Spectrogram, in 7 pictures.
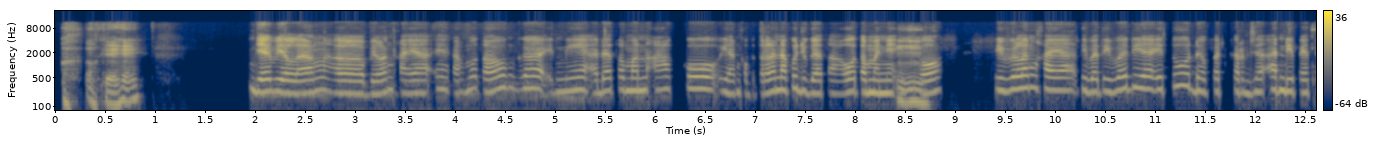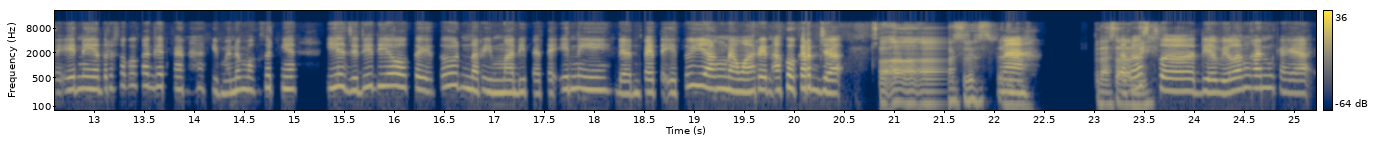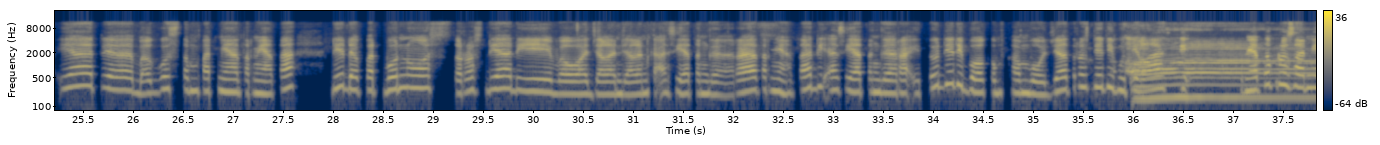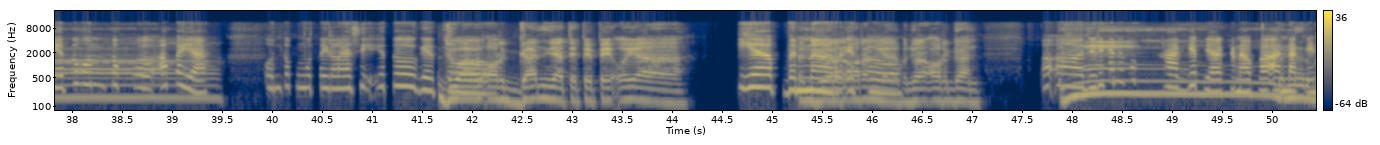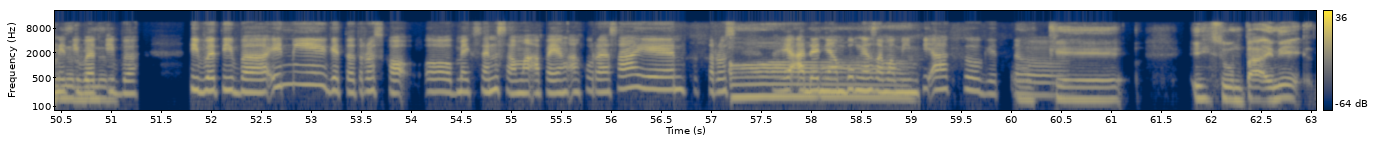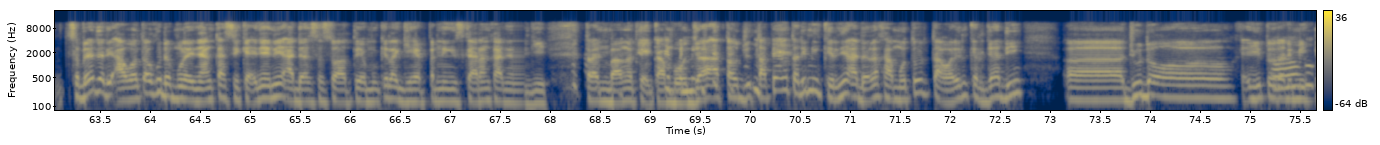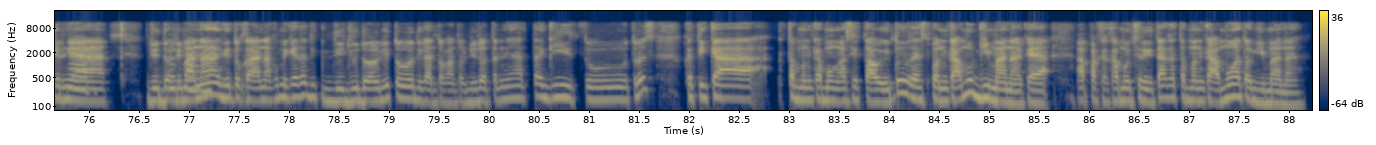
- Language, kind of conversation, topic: Indonesian, podcast, Bagaimana cara Anda menenangkan diri agar intuisi terasa lebih jelas?
- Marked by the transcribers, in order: laughing while speaking: "Oh, oke"; other street noise; tapping; other background noise; distorted speech; laughing while speaking: "bener"; drawn out: "oh"; drawn out: "hmm"; in English: "make sense"; drawn out: "Oh"; in English: "happening"; laugh; laughing while speaking: "jepeni"; laugh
